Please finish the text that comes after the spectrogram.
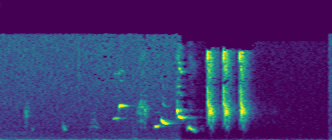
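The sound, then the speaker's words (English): Birds chirp and twitter outdoors, scattered high notes over a soft background hiss, ending in a quick run of three or four bright, clear chirps. “So the meditation is important to help you come back to the present, live in reality where the birds are singing.”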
